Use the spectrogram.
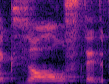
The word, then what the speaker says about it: exhausted: I'm knacked exhausted not exhausted we tend to use the you there yeah but this is a silent letter yeah exhausted exhausted exhausted yeah nice guys Simon thank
